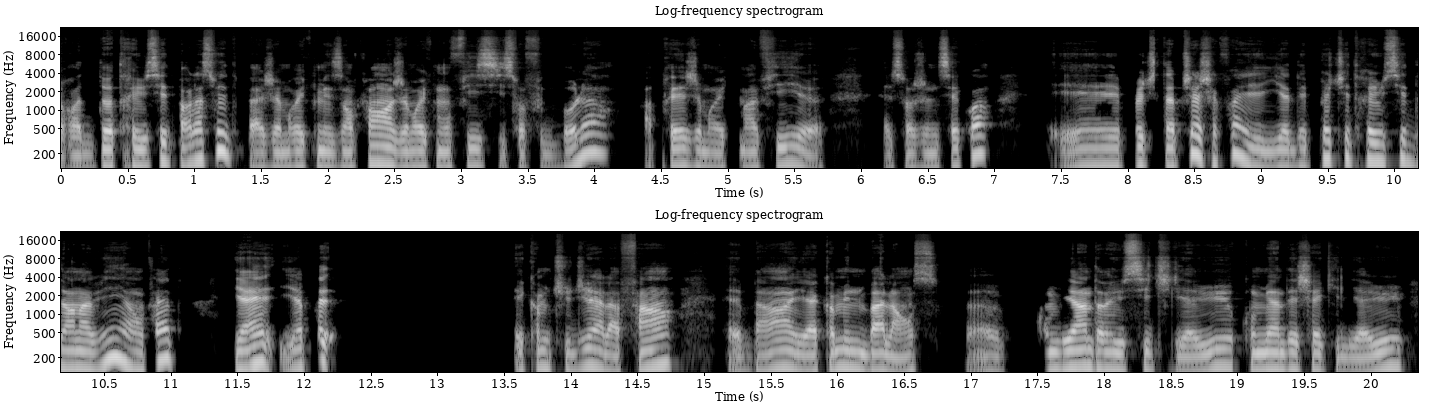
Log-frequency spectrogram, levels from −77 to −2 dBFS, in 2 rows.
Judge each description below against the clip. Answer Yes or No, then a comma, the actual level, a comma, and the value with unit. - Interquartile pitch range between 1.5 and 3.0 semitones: No, average, 3.7 semitones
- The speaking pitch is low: Yes, low, 120 Hz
